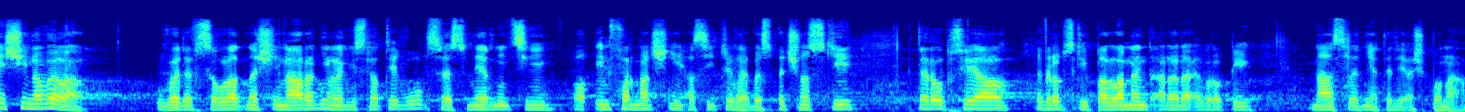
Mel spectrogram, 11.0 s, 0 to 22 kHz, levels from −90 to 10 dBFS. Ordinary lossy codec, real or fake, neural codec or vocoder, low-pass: MP3, 48 kbps; fake; codec, 44.1 kHz, 2.6 kbps, SNAC; 14.4 kHz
